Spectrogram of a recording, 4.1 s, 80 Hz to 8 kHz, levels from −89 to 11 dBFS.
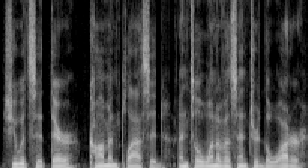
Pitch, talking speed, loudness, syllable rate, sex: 110 Hz, 205 wpm, -14 LUFS, 5.6 syllables/s, male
